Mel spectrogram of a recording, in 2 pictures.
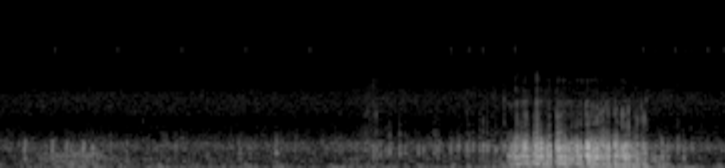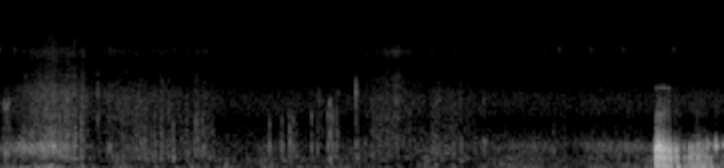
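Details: Stomach growling (borborygmi) from hunger: low gurgling rumbles that swell and fade over several seconds, with a sudden louder growl near the end.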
